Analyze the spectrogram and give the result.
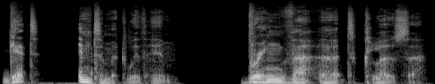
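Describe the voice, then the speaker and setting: Extremely deep, gravelly, menacing inner voice. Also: male voice, lively intonation, takes it slowly, darkish tone, dry recording, studio quality, exaggerated voice. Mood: goading, aggressive. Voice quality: gravelly, husky. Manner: menacing, urgent, ominous. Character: paranoid, aggressive inner voice of male primal fear. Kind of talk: video game voice acting, second-person dramatic narration.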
